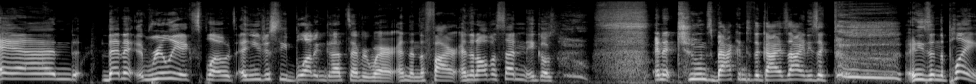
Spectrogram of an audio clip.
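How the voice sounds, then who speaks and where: Speaking at a fairly quick pace, a woman with a fairly high pitch and ordinary pitch variation comes through over noticeable background noise. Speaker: podcast co-host. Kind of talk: casual chat, retelling a movie plot. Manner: animated, with sound effects and acted-out dialogue.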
